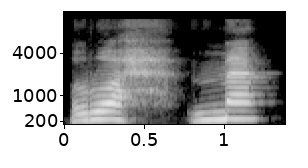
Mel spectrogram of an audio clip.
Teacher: Ra is heavy for fatha upon jaws attached with ha. Ha will get sifa of hums and rakhawa, and ha should be from your throat nicely. Rahma for fatha upon jaws, the sound is short.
